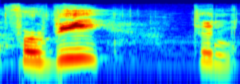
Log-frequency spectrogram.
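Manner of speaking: deliberate drill of "forbidden"; pronunciation model. Shown as a demonstration. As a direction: say "forbidden" slowly for the class to copy. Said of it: "해보세요".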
